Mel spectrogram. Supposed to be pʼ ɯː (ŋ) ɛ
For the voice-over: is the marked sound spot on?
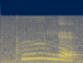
yes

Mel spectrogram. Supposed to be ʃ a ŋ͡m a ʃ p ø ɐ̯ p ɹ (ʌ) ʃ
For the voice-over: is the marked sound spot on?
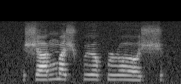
yes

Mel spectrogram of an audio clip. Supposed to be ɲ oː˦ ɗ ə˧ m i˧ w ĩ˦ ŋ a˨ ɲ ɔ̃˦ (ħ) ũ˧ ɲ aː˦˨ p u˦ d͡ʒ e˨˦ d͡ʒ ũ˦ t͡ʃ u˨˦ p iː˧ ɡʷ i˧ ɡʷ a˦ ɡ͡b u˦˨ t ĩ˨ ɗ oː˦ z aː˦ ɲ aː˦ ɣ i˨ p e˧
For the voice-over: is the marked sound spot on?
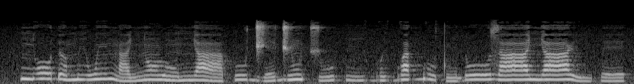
no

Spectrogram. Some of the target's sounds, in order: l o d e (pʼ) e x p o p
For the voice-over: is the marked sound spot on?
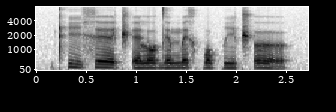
no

